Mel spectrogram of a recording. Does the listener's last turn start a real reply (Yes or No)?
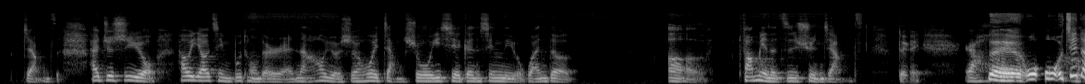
Yes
